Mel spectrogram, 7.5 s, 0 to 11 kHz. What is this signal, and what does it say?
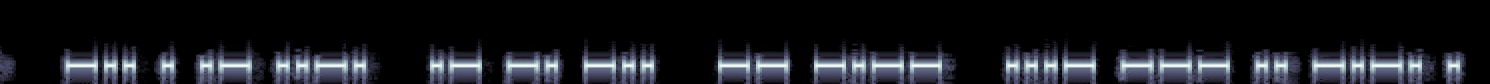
Morse code, heard as a keyed tone, about 25 wpm, 600 Hz. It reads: DEAF AND MY VOICE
